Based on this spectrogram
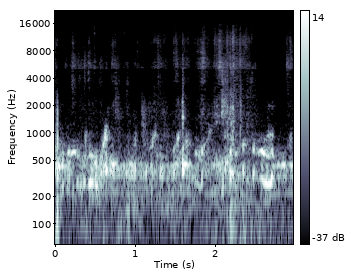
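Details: Mookee pigeons, part of a collection in red, black, yellow and silver, give clear repeated low coos with small upward and downward bends, fairly close and loud.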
